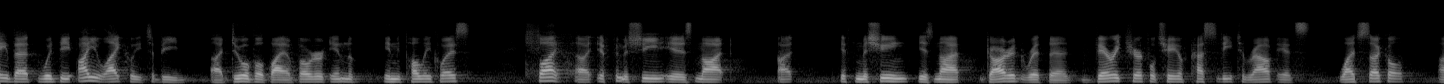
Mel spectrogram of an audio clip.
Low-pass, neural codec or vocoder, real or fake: 7.2 kHz; codec, 16 kHz, 0.5 kbps, FunCodec, trained on Chinese and English, 25 frames a second; fake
